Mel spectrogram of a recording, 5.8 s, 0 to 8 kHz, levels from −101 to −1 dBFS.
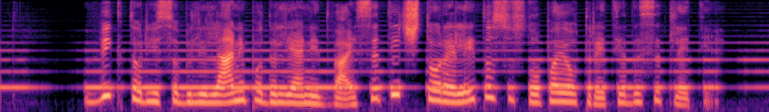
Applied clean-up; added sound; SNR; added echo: neural mask model RNNoise.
